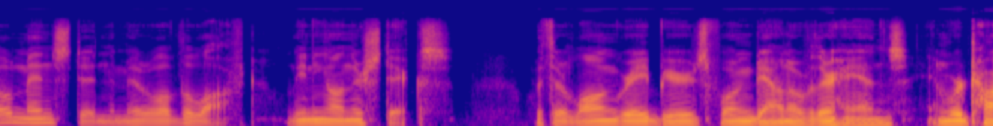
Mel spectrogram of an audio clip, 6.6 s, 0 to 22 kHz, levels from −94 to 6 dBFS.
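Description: From 0.54 to 2.66 s, and again from 3.66 to 6.18 s, automatic gain rising lifts the level by about 9 dB and then about 10 dB. The gain control judged the input too quiet and ramped up, so speech and background noise swell together.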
